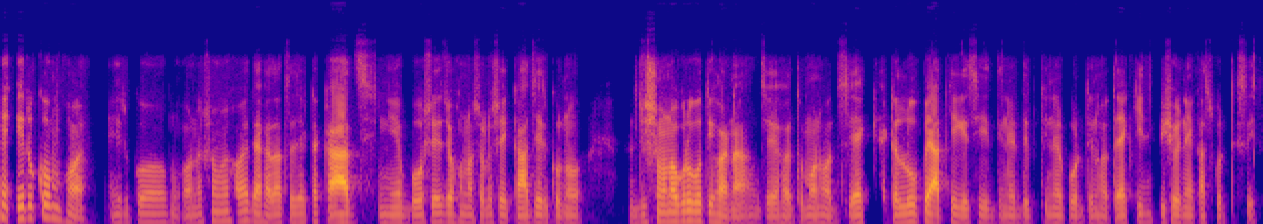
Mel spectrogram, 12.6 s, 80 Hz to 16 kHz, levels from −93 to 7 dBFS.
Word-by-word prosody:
হ্যাঁ, 160 -3 +1
এরকম 150 +1 0
হয়। - - +1 0.3
এরকম 100 +1 -6 0.3
অনেক 95 +2 -10
সময় 115 0 -5
হয়। 115 +2 0
দেখা 100 -2 +2
যাচ্ছে 100 +1 -3
যে - - -4
একটা - - -4
কাজ 100 0 +11 0.3
নিয়ে 95 0 -5
বসে 95 +2 -2
যখন 100 -1 -3
আসলে 95 0 -7
সেই 95 -2 -2
কাজের 90 +1 +3
কোনো 90 0 -4 0.7
দৃশ্যমান 110 +3 +4
অগ্রগতি 115 -1 +2
হয় 85 - +4
না - - +3 0.2
যে - - -5
হয়তো - - -5
মনে 90 +1 -1
হচ্ছে 85 0 -8
এক 90 - -13 0.2
একটা - - -1
লুপে 105 0 +2
আটকে 100 - 0
গেছি 90 +2 -6 0.2
দিনের 95 -1 -8
দি - - -6 0.2
দিনের 95 -1 -6
পর 90 - -3
দিন 85 - -9
হয়তো 90 - -7
একই 95 +3 -8 0.2
বিষয় 95 -1 0
নিয়ে 90 -1 -4
কাজ - - -3
করতেছি। - - -11
100 Hz, 205 wpm, -23 LUFS, 90-105 Hz, 0.7 s, কাজ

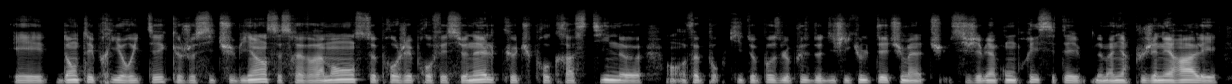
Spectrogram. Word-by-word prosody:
Et 90 -1 -1
dans 105 +3 +4
tes 110 +2 0
priorités, 100 +2 -1
que 105 -2 -6
je 90 +1 -4
situe 95 0 -1
bien, 105 +6 +4
ce 105 -4 -3
serait 95 0 -1
vraiment 95 +6 +4
ce 110 -1 -5
projet 95 -1 -1
professionnel 95 +4 +1
que 100 - -4
tu - - -6
procrastines, 100 -2 0
heu, 85 -2 0 0.2
enfin, - - -3
pou - - -10
qui - - -7
te - - -3
pose 105 -3 -3
le 95 - +1
plus 105 -3 -5
de 95 - -1
difficultés, 95 +3 -1
tu - - -1
m'as 90 -4 +1
tu - - -6
si 85 - -4
j'ai 95 +2 0
bien 95 0 +1
compris, 100 +3 -1
c'était 95 -3 -1
de - - -2
manière 90 0 +2
plus 100 - -5
générale 95 +1 +5
et 85 -1 0
95 Hz, 195 wpm, -24 LUFS, 90-105 Hz, 0.2 s, générale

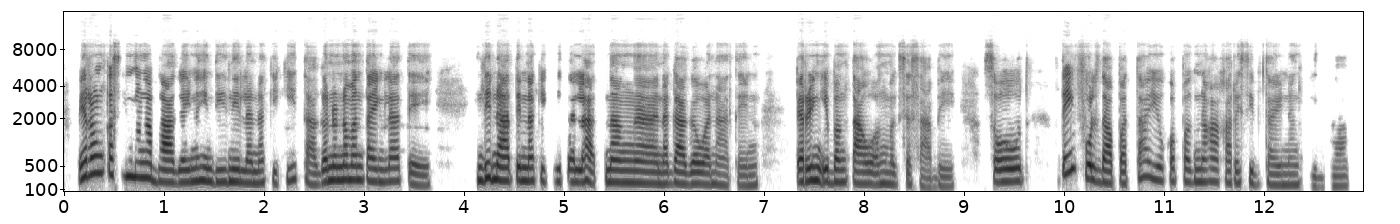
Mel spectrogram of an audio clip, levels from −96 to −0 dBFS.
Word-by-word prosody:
Meron 345 +6 +5
kasing 315 -3 +1
mga 285 -1 +4
bagay 210 -1 +4
na 225 - 0
hindi 220 -2 -1
nila 205 -2 0
nakikita 200 +1 -6
gano'n 240 +3 +3
naman 250 0 +2
tayong 220 -1 +1
lahat, 230 0 -2
eh. 165 -2 -4 0.5
Hindi 245 +4 +4
natin 240 -1 +5
nakikita 225 -1 -2
lahat 210 -2 +3
ng, 210 -1 +2
ah, 195 -1 +2
nagagawa 190 -1 +1
na'tin, 165 -1 -9 0.3
pero 220 +1 +3
'yong 235 -2 +2
ibang 215 0 -1
tao 190 -3 0
ang 190 +2 -6
magsasabi. 150 -4 -10 0.3
So, 220 +2 +1 0.4
thankful 355 - +3
dapat 200 -2 0
tayo 280 -4 -4
kapag 220 -1 -6
nakaka-receive 205 -3 -6
tayo 170 -2 -8
ng 175 0 -10
feedback. 155 +1 -15
215 Hz, 165 wpm, -22 LUFS, 190-235 Hz, 0.5 s, Meron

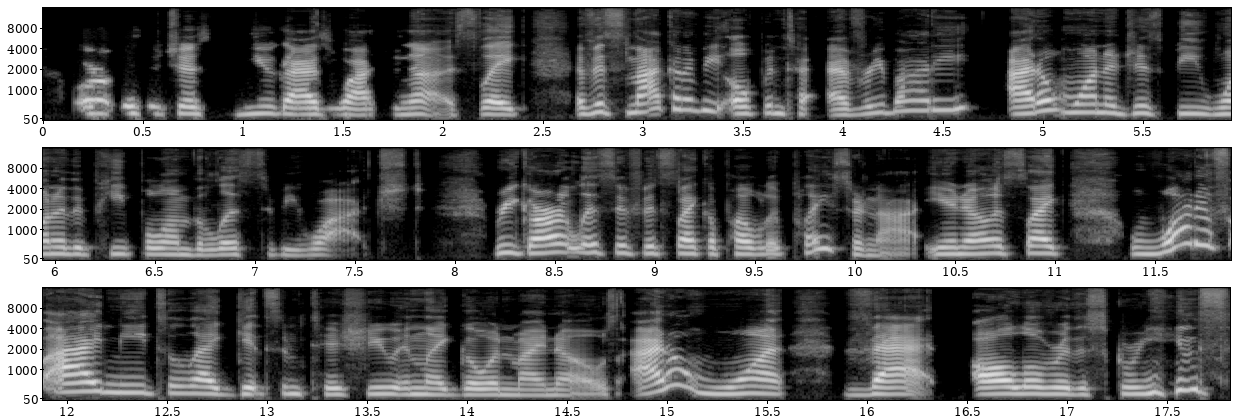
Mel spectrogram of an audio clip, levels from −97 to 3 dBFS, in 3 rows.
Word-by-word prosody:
Or 225 - +3
is 230 - +1
it 225 -1 -8
just 220 -3 -1
you 220 +3 -4
guys 205 -2 +4
watching 195 +1 -1
us?" 210 -3 -3
Like, 195 -2 +2 0.2
if 210 - -3
it's 270 -4 -2
not 270 +2 +3
gonna 355 -2 -2
be 325 - -5
open 225 +2 0
to - - -7
everybody, 320 - -3 0.2
I 220 +1 +7
don't 320 -3 +2
wanna 265 -2 0
just 230 0 -6
be 225 -1 -5
one 215 +1 -1
of 215 - -1
the 210 - -2
people 205 0 -6
on 195 -1 -3
the 180 - -6
list 195 +1 -4
to - - -19
be 175 -2 -10
watched, 185 +1 -10 0.3
regardless 255 0 +3
if 240 -3 -5
it's, 225 -1 -5
like, 220 -1 +3
a - - -2
public 205 -1 -2
place 365 +7 -5
or - - -1
not, 170 - -9
you 210 +1 -2
know? 215 +1 +2
It's, 225 -1 -5
like, 230 -2 +3 0.3
what 215 +8 +1
if 445 - -9
I 290 +2 +7
need 255 -4 -3
to, 240 - -6
like, 220 -4 +1
get 205 +1 -1
some 220 0 -5
tissue 205 +2 -3
and, 205 0 -1
like, 190 -2 -2
go 190 0 0
in 190 -1 -2
my 175 0 -2
nose? 175 -1 -6
I - - +7
don't 465 - -2
want 220 0 +2 0.3
that 210 +4 +3 0.2
all 215 +1 +7
over 215 -1 +2
the 195 -1 -3
screens, 230 - -2
215 Hz, 230 wpm, -22 LUFS, 200-240 Hz, 0.3 s, I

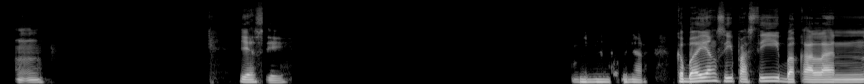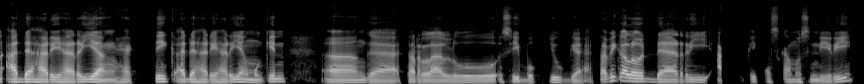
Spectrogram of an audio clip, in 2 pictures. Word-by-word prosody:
Mhm. 105 +1 -4 1.9
Iya 110 -1 +4
sih. 100 -1 -6 2.8
Benar 115 0 -1
benar. 110 -1 -3 0.3
Kebayang 140 +6 +7
sih, 150 -2 +1
pasti, 150 +5 +1
bakalan 115 -2 +4
ada 120 +1 +3
hari-hari 110 0 +2
yang 105 -2 0
hectic 100 +6 -4
ada 110 0 0
hari-hari, 105 +3 0
yang 115 - -1
mungkin, 120 +5 -2 0.4
eee, 100 -2 0
enggak 100 -1 -2
terlalu 100 0 -2
sibuk 100 -3 -6
juga. 105 -3 -6
Tapi, 175 +1 -2
kalau 150 -5 +4
dari 110 -3 -2
aktivitas 110 -1 -11
kamu 105 -1 -8
sendiri, 105 +11 -5
110 Hz, 95 wpm, -21 LUFS, 100-120 Hz, 2.8 s, Kebayang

